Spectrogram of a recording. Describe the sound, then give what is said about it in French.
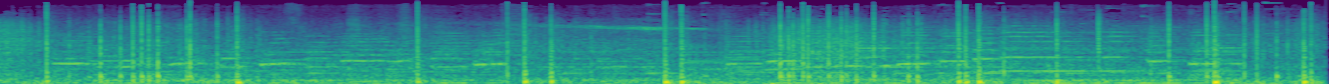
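A fireworks display ends a town festival in Le Touquet, with many sharp bangs and crackling bursts in an irregular rhythm that grow thicker toward the middle and end. “Une fête qui s'est terminée en apothéose par un superbe feu d'artifice.”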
